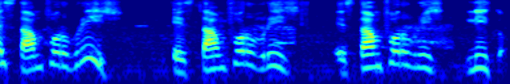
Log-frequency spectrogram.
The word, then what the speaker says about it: Stamford Bridge: Stamford Bridge, ¿correcto? – Claro, Así se pronuncia.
